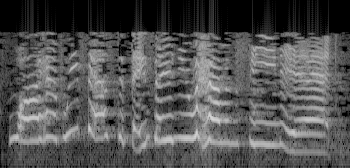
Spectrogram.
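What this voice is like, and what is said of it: Whiny voice. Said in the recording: “That's my best whiny voice.”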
